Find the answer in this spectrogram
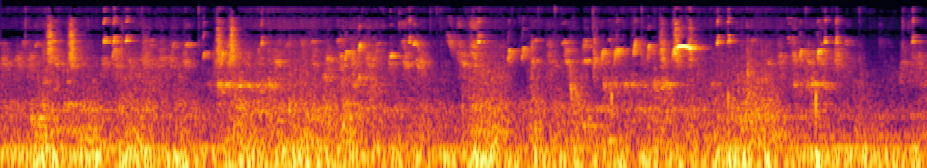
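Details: Caged Major European goldfinches on new bird sand chatter with sharp high chirps and a brief whistled note, calls scattered irregularly among constant rustling and scratching.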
